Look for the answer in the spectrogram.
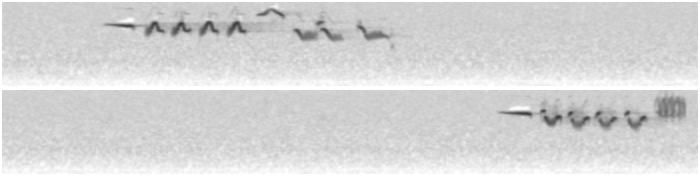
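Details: Common redstart repeating its song twice, each time a thin introductory note and a rapid series of ringing notes, the first phrase ending in lower jumbled twitters, separated by about four seconds of silence.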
